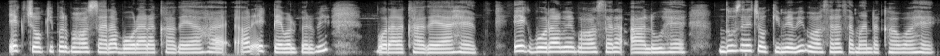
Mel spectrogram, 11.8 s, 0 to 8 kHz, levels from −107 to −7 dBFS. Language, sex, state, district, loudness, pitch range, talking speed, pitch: Hindi, female, Jharkhand, Deoghar, -14 LUFS, 205-240 Hz, 180 wpm, 220 Hz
